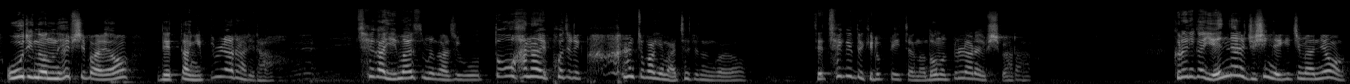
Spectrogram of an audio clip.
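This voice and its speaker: Middle-aged lady pastor, high voice, preaching all fired up, acts out prayers n god talking. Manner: emotional, animated preaching, acting out prayers and God's words. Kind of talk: sermon.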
